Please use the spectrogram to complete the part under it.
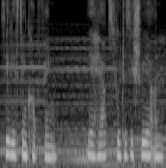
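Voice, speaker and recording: A woman narrating a children's story in a gentle, measured way. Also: lowish voice, level tone, over music.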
